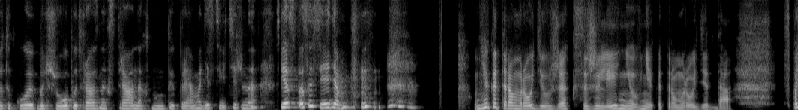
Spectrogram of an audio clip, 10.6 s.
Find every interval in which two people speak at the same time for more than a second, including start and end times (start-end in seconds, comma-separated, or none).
none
